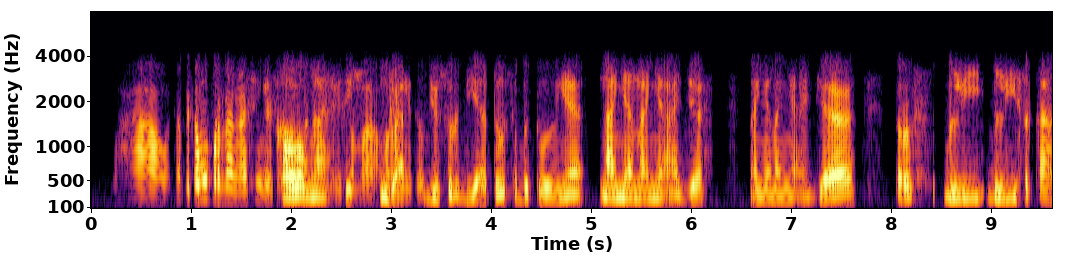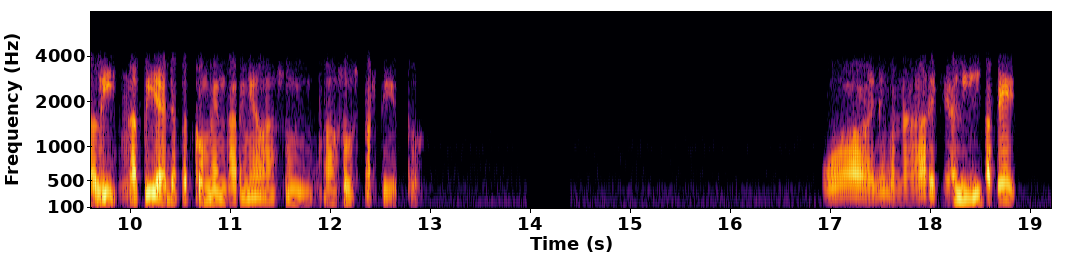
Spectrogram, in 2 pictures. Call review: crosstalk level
present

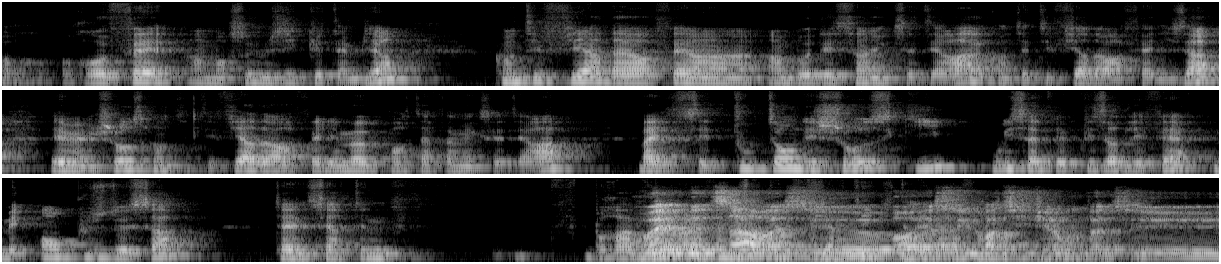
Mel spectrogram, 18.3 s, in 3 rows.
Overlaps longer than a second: present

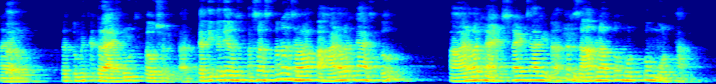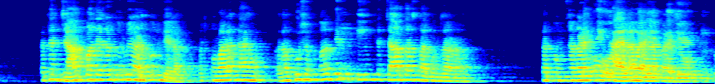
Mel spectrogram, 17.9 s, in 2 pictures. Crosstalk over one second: present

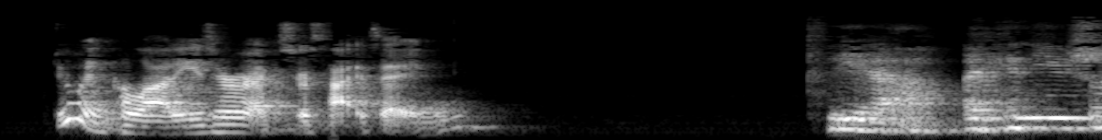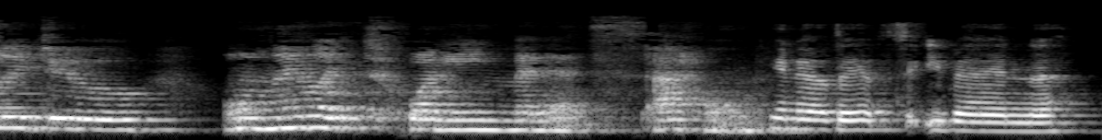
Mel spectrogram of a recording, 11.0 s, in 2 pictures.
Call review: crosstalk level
none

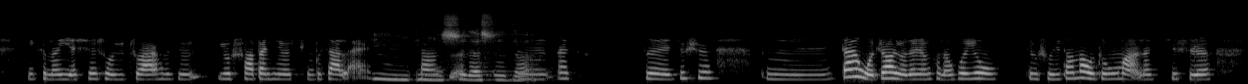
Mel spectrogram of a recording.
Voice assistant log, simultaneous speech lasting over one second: none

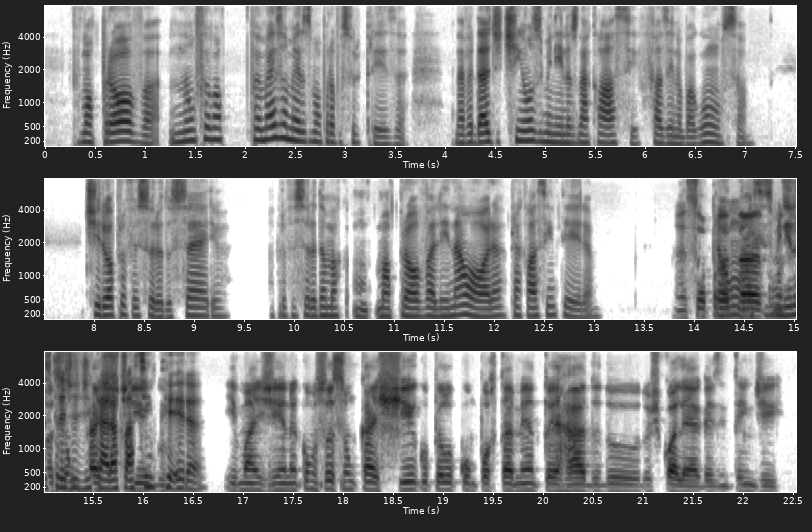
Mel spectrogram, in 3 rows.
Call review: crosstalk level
present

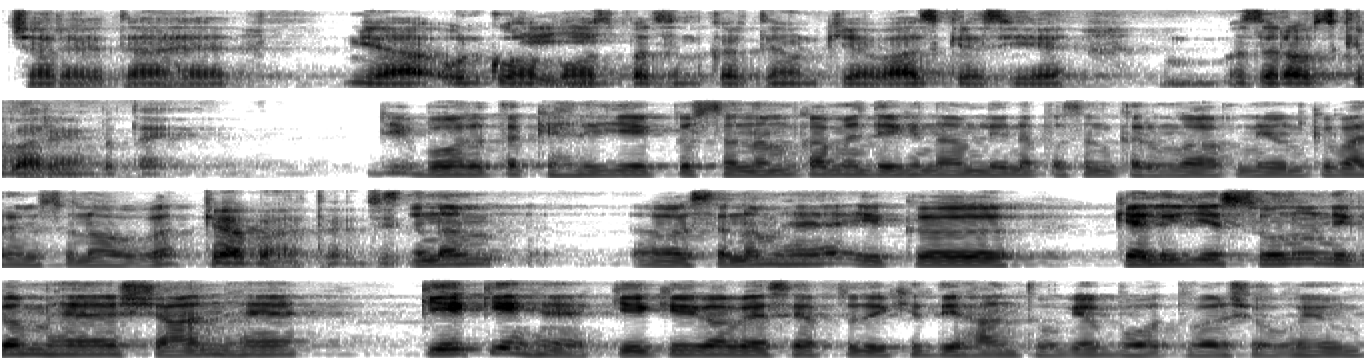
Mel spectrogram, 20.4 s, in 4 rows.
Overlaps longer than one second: none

